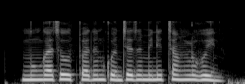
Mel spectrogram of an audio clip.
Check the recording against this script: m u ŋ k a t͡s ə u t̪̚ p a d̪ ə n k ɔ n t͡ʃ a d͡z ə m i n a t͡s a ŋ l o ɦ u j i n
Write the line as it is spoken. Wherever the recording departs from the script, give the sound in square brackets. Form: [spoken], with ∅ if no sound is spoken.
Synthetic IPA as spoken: m u ŋ [ɡ] a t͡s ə u t̪̚ p a d̪ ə n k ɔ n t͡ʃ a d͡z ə m i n [i] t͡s a ŋ l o ɦ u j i n

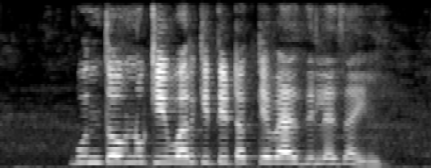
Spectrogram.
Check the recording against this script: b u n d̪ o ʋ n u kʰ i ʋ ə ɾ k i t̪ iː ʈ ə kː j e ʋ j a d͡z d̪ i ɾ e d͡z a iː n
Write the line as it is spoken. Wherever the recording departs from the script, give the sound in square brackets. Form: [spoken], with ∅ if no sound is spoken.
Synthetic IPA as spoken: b u n [t̪] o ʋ n u [k] i ʋ ə ɾ k i t̪ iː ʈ ə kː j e ʋ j a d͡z d̪ i [l] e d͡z a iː n

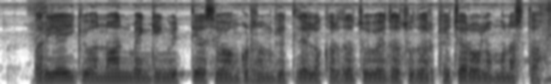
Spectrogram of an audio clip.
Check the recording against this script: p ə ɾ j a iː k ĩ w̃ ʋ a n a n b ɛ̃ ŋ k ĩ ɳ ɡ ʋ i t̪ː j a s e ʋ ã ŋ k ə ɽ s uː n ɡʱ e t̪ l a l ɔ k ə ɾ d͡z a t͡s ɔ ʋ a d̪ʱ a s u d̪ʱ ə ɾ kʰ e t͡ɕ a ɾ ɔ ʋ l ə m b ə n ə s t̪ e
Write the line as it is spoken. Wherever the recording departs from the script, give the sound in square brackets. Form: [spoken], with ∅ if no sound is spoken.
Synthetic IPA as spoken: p ə ɾ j a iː k ĩ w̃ ʋ a n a n b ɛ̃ ŋ k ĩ [ŋ] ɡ ʋ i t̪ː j a s e ʋ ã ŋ k ə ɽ s uː n ɡʱ e t̪ l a l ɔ k ə ɾ d͡z a t͡s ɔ ʋ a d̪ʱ a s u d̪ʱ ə ɾ kʰ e t͡ɕ a ɾ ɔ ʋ l ə m b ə n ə s t̪ [a]

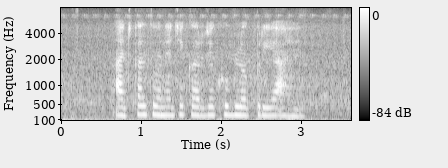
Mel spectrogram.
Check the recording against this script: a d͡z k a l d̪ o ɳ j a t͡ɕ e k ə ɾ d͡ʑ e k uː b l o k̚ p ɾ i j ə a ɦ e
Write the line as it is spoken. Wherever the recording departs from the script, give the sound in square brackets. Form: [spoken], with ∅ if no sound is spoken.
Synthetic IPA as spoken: a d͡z k a l [t̪] o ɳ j a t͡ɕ e k ə ɾ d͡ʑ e [kʰ] uː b l o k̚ p ɾ i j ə a ɦ e

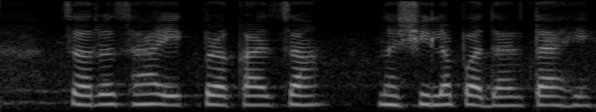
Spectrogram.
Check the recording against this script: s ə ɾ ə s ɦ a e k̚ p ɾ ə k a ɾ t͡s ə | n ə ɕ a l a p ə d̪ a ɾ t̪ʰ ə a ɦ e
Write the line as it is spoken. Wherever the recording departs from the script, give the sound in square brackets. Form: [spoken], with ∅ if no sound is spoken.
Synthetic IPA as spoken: s ə ɾ ə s ɦ a e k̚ p ɾ ə k a ɾ t͡s [a] | n ə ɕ [i] l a p ə d̪ a ɾ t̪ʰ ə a ɦ e

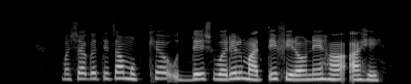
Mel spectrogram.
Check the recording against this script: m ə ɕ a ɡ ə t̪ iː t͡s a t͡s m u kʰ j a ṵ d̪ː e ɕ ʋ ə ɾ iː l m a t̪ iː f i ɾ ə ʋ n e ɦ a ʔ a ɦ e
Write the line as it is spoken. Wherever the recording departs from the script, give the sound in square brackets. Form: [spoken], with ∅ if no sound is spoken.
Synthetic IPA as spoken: m ə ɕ a ɡ ə t̪ [i] t͡s a [∅] m u kʰ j [ə] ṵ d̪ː e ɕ ʋ ə ɾ iː l m a t̪ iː f i ɾ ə ʋ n e ɦ a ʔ a ɦ e

